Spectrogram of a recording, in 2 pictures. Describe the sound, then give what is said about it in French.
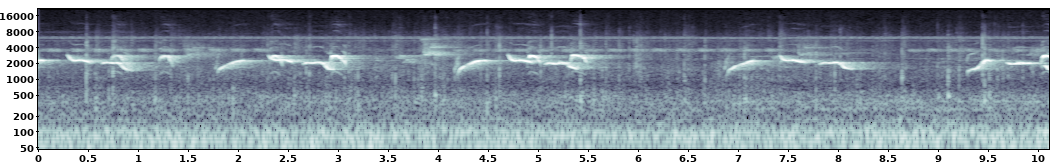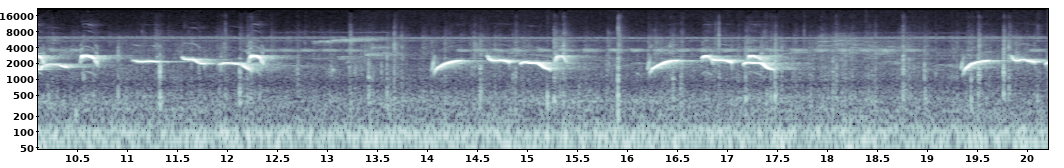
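An Abbott's babbler, a songbird, sings repeated short, clear whistled phrases in a steady rhythm in jungle undergrowth in Cambodia at about 6:10 in the morning, with a faint high insect-like hum and a low background rumble; no one speaks. “Aujourd'hui, enfin ce matin, là il est à peine 6h10 du matin, je suis en compagnie de l'acalate d'abot, un oiseau, un passeriforme, hein, donc un, oiseau chanteur, qui euh, chante dans le sous-bois de la jungle”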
